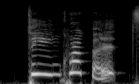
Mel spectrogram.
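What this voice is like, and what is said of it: Weak attempt at British accent. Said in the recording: “Do your British accent for real. ... I can't do it. You know I can't do it.”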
